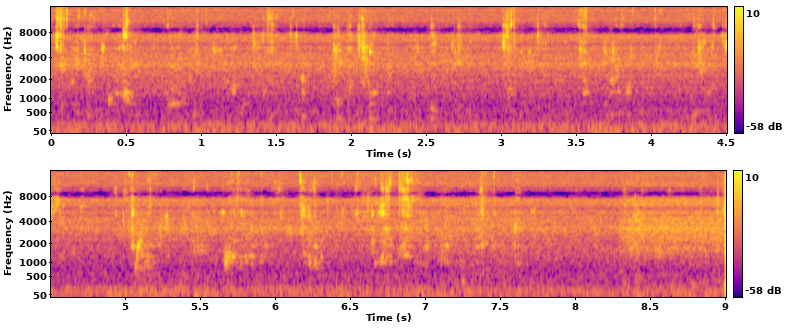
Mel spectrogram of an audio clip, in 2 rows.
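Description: OEM antifreeze coolant poured into the radiator of a 2003 Acura TL, heard as a quiet, uneven trickle with scattered drips and gurgles close by, ending in a small knock.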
